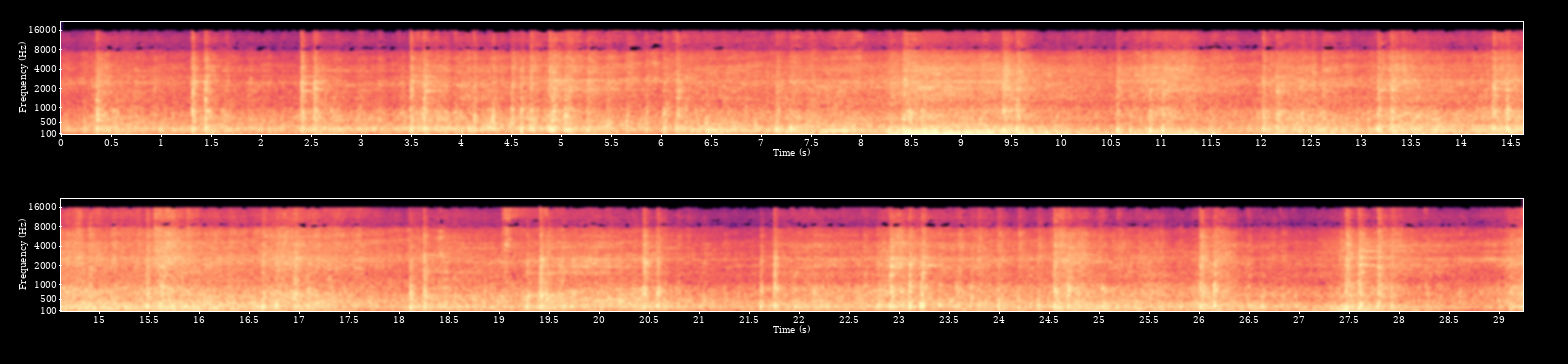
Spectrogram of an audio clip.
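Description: Double-stack intermodal freight train passing close by: steel wheels clacking over rail joints in repeated irregular knocks over a steady rolling rumble, with a louder swell about nine seconds in.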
